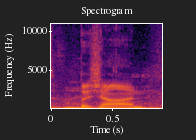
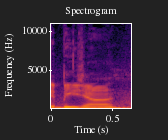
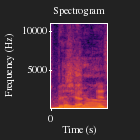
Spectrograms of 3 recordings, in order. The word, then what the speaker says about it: Bijan: How you pronounce my name is Bijan. For everybody that's out there, I know a lot of people say Bijan, but it's Bijan. It's Bijan, yeah.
